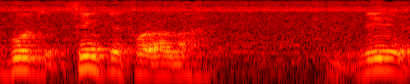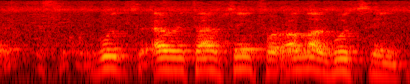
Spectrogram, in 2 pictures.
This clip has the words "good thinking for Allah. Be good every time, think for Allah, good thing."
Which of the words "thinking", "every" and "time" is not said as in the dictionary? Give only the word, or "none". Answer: thinking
